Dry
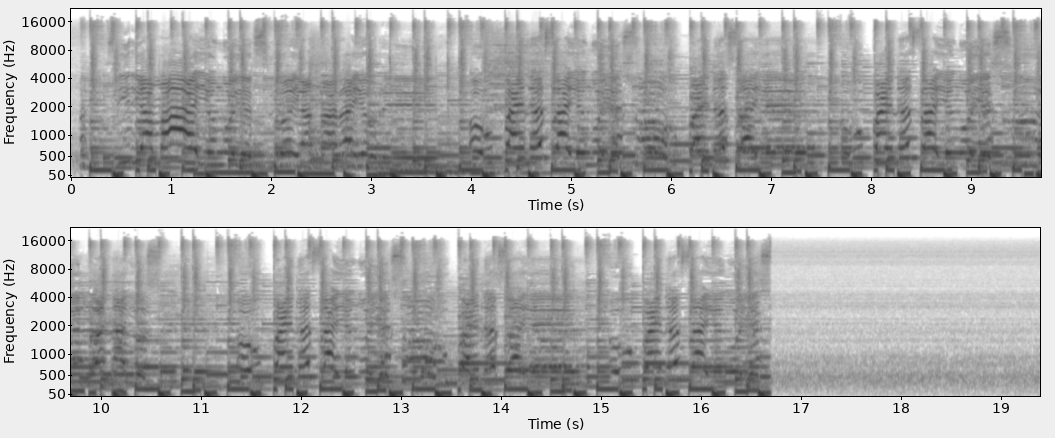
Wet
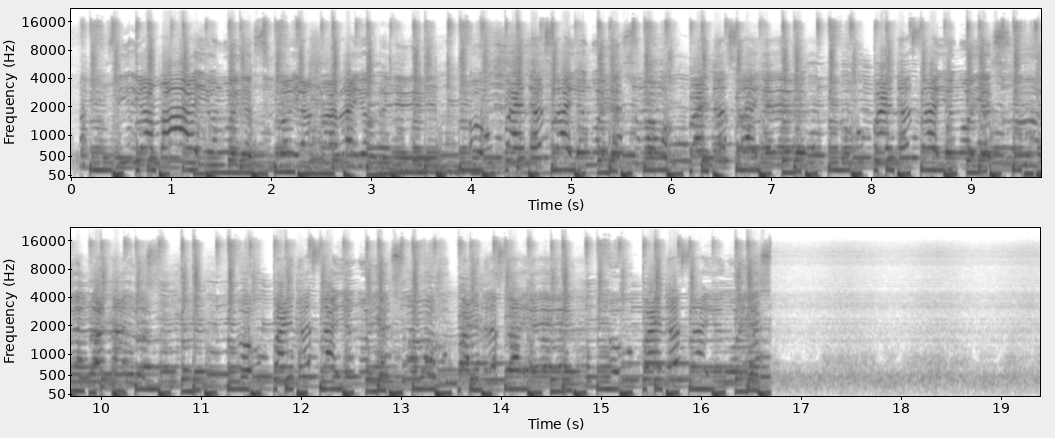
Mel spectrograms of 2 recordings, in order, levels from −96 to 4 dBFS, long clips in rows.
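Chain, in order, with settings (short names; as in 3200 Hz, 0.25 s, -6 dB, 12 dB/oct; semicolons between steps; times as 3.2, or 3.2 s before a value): rotary speaker horn 6 Hz, later 1.1 Hz, at 14.51; overloaded stage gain 18 dB; gain -3.5 dB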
